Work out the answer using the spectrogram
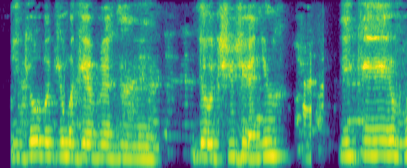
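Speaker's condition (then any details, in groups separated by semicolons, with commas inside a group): Cerebral palsy; speech affected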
